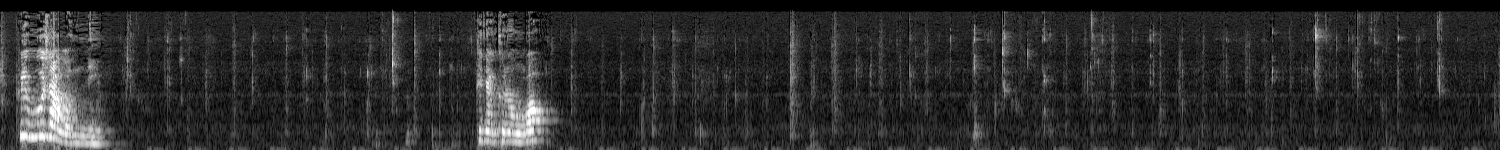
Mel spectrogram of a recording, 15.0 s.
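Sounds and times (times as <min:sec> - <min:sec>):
mouth chewing: 0:01.2 - 0:04.8, 0:05.5 - 0:15.0.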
